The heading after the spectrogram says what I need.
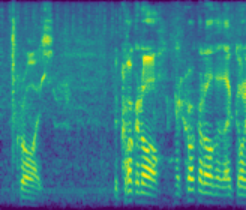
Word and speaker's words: Krys: So then we did the touristy thing, and we went up and checked out, I say Chris. I say Cries. The crocodile. It's spelt Krys. Yeah, Cries.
